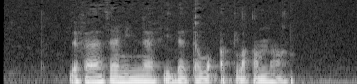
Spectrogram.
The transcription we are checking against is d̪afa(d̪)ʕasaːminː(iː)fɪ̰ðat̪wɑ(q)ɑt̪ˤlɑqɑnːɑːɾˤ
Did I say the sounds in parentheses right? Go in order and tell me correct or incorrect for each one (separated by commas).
incorrect, incorrect, incorrect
